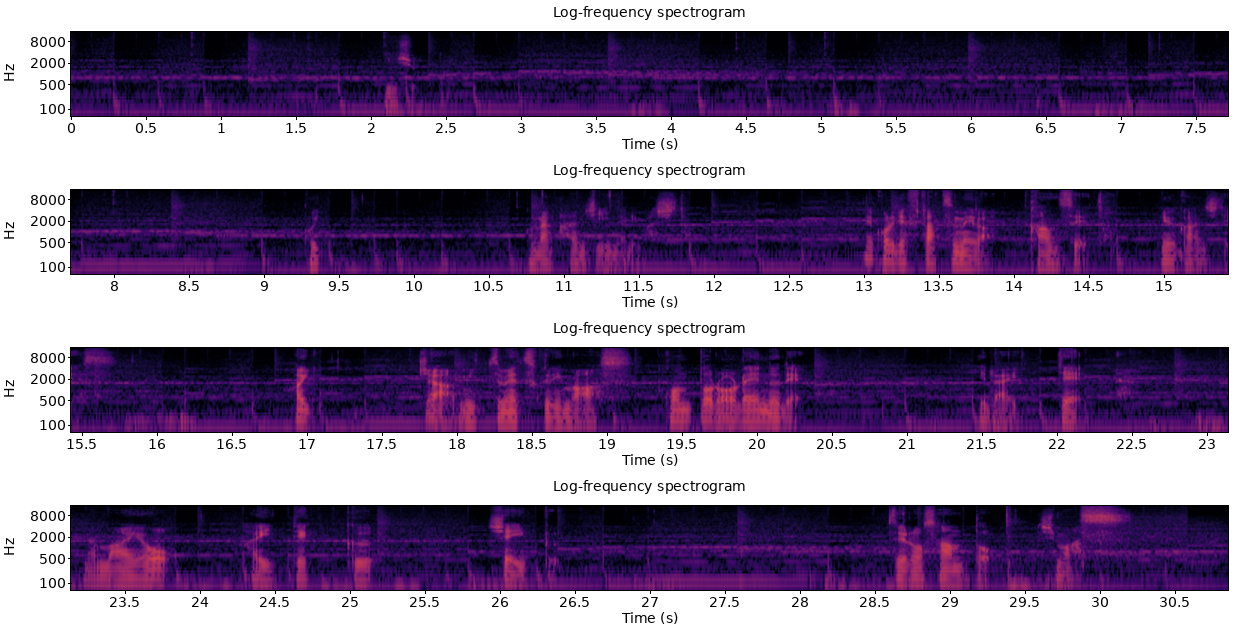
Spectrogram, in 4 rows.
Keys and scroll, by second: 2.3 space, 3.8 space, 5.2 space, 6.8 space, 8.5 ctrl+s, 11.3 space, 13.2 space, 19.8 ctrl+n, 23.6-26.6 typing, 28.2-28.9 typing, 29.4 Return.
